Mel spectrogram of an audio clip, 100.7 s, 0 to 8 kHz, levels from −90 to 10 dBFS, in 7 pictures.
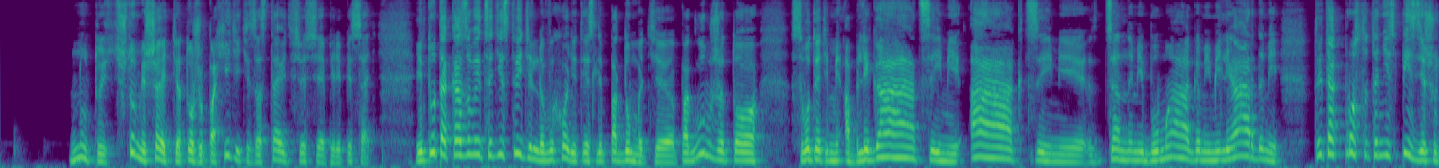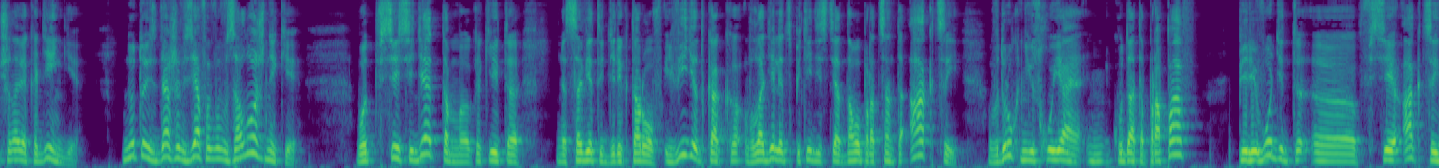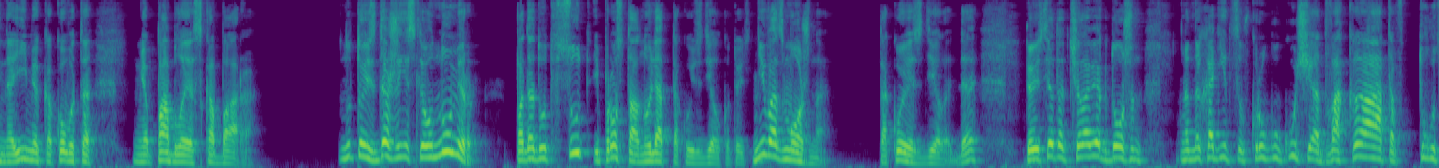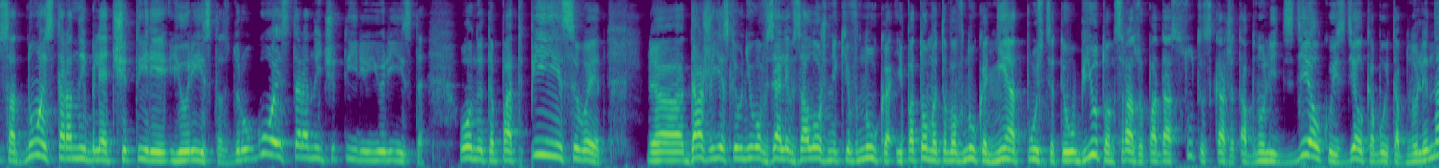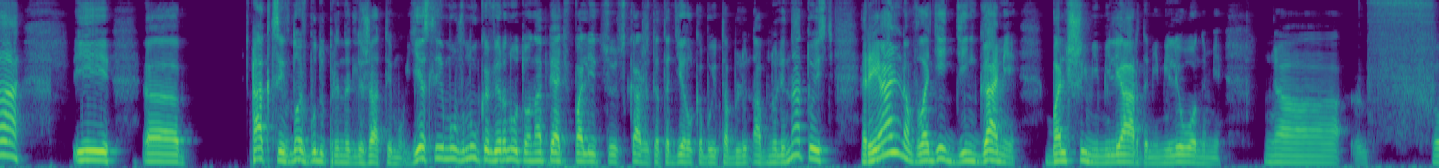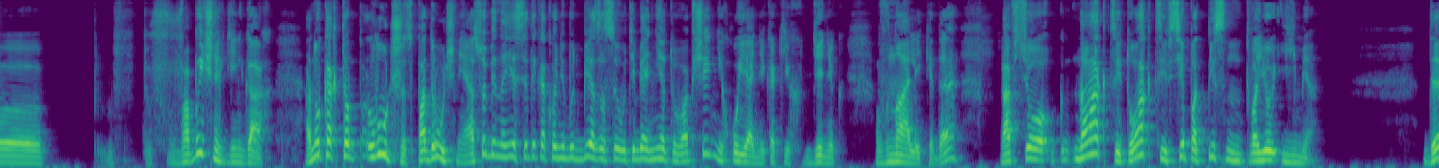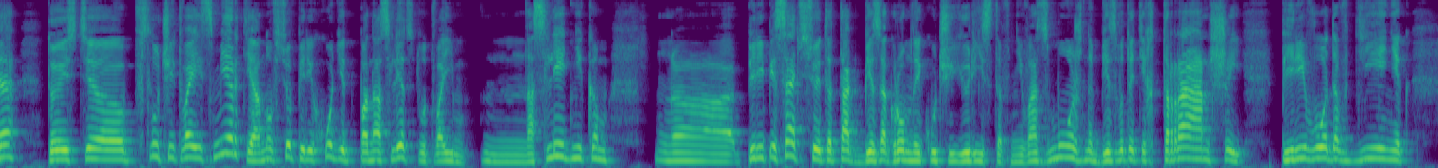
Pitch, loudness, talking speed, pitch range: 155 Hz, -17 LUFS, 145 wpm, 135-185 Hz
